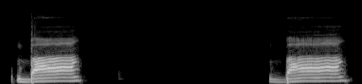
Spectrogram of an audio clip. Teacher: دونوں ہونٹوں کے اندرونی تری والے حصے کو ملانے سے با ادا ہوتا ہے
